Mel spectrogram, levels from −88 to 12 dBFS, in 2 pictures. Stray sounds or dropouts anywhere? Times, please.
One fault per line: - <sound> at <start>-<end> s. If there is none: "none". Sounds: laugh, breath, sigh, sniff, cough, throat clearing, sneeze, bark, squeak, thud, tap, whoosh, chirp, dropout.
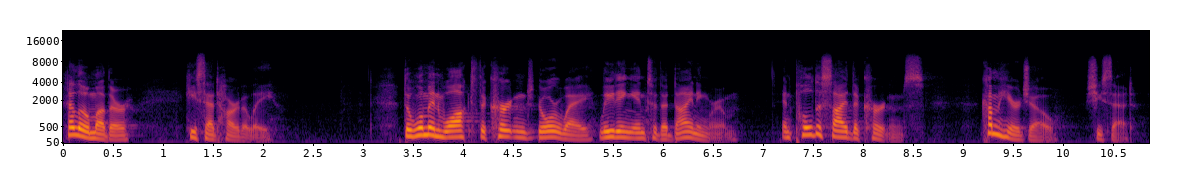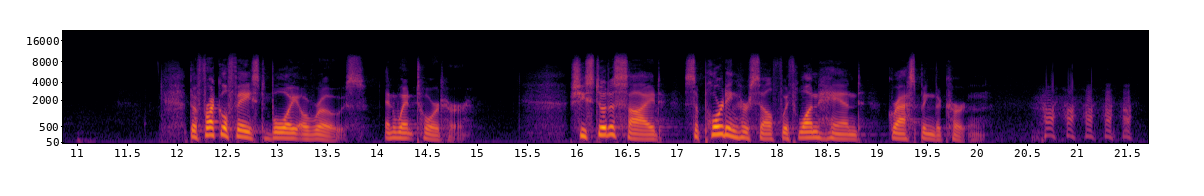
- laugh at 20.5-21.6 s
